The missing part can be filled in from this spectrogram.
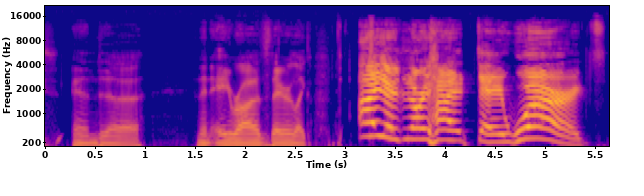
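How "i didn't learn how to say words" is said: loud, high, marble-mouthed mumble, words stretched out. Mocking another retired player on a TV panel: A-Rod impression, mouth full of marbles. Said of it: "sounds like he's eating marbles when he talks".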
